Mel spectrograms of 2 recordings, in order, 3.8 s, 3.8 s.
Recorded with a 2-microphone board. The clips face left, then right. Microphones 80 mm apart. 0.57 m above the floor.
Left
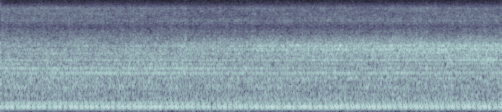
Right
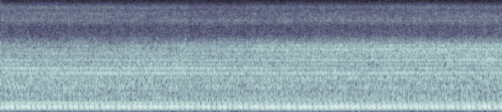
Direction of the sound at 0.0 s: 25° right (ahead or behind).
